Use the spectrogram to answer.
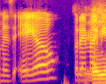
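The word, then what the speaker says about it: Ayo: I think her character's name is Ao, but I might be mispronouncing it. Yeah, no, it is. Yeah. Okay. Thank you. Like Ao.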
